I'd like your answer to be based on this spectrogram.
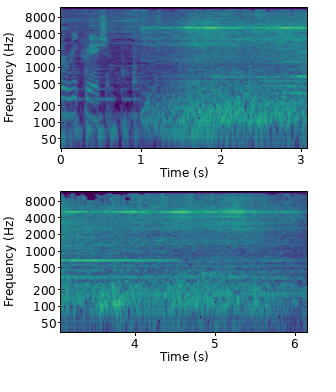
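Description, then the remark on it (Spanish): A small propeller plane's engine drones loud and steady, swelling up after a brief quieter moment at the start and holding a constant roar with a faint whine; a light aircraft carrying thermal cameras, flying off the coast of Mexico. “Ahora tenemos que reunirnos con un piloto en Campeche para volar en una avioneta con las cámaras termográficas al punto exacto.”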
